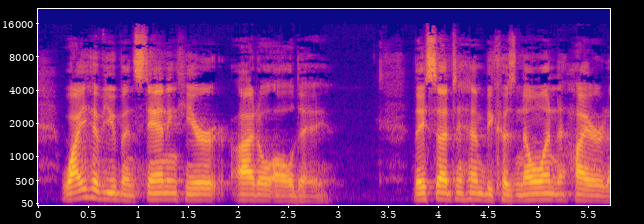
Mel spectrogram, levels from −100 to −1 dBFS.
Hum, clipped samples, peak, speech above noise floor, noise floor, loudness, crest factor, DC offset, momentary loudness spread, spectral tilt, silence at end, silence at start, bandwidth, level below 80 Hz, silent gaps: none; under 0.1%; -2 dBFS; 33 dB; -53 dBFS; -19 LUFS; 18 dB; under 0.1%; 7 LU; -2 dB/octave; 0 s; 0 s; 16 kHz; -74 dBFS; none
